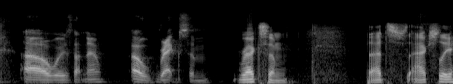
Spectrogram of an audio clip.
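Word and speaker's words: Wrexham: traveled from Cardiff to W how do you pronounce that atos uh is that now oh rexam rexam that's actually how it looks cool sharing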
